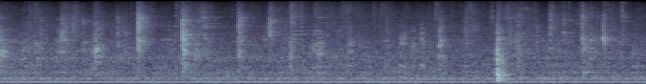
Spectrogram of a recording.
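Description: Two small dogs play-fighting on a tile floor: panting and scuffling, with many short irregular clicks and knocks and a sharper knock about five seconds in.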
